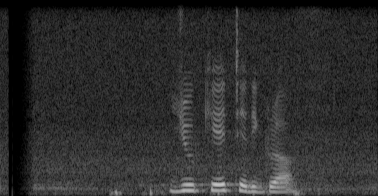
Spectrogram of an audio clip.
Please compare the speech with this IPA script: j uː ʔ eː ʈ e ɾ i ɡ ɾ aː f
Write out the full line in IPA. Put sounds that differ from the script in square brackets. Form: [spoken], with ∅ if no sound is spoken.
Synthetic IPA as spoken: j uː [k] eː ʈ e [l] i ɡ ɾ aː f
